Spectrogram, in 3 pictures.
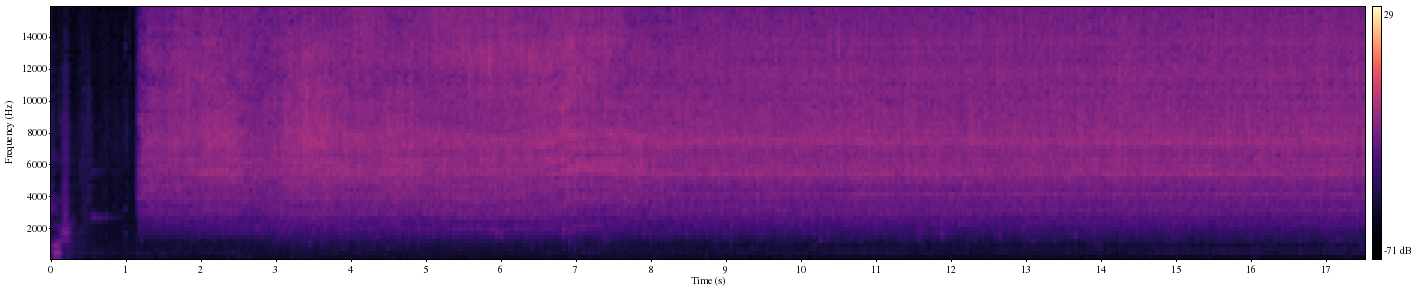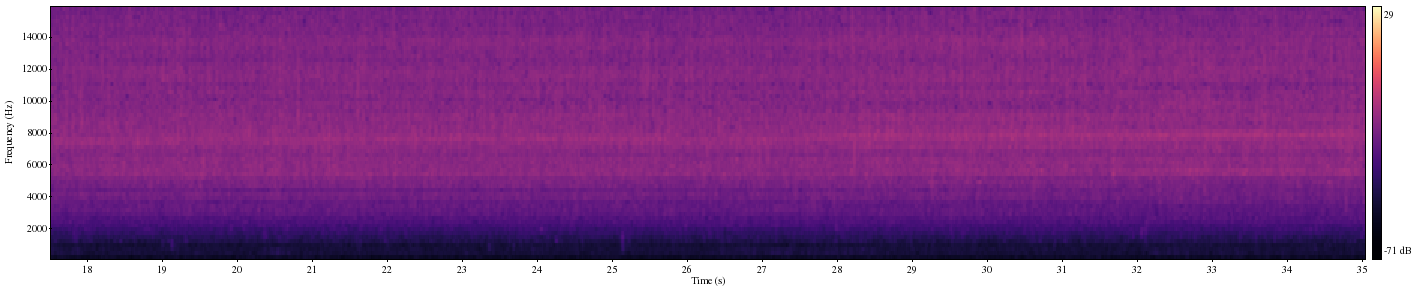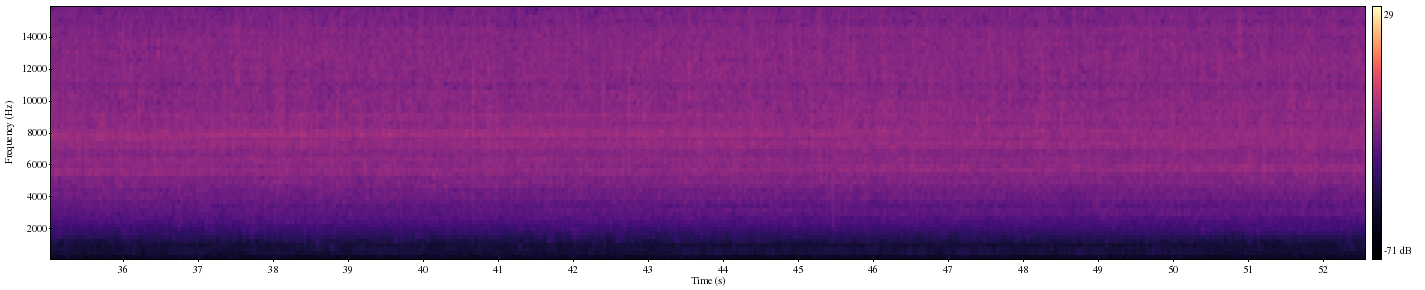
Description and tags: water faucet bathroom flow
bathroom, drain, faucet, sink, water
